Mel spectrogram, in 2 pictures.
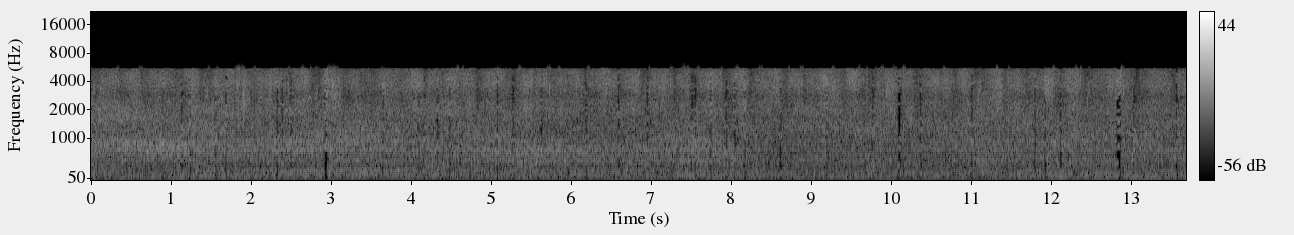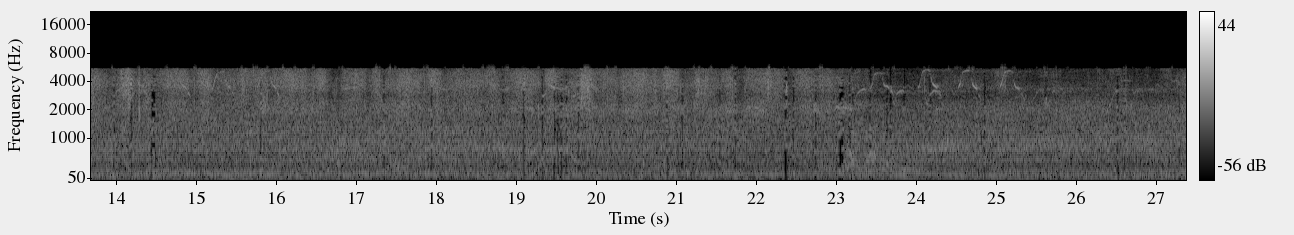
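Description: Steady rustling and rubbing noise of footsteps swishing through grass, with handling rub on the camera's microphone as it is carried on foot. The rustle softens a little near the end.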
